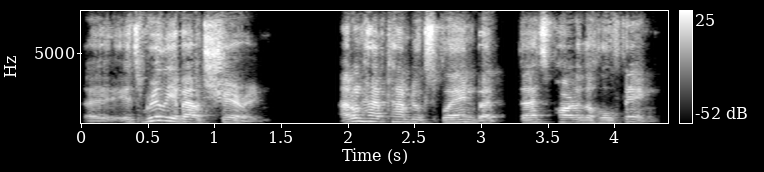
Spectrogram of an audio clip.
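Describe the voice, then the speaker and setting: A persuasive scheme recruiter played by an actor in a staged play reading. The voice sits at a middling pitch with a slightly husky edge, pressing insistently in clipped phrases while dodging plain words. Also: sing-song, quick pace, bright, forceful tone, exaggerated voice. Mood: insistent, earnest. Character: smooth-talking, pushy pyramid-scheme recruiter mentoring a junior coworker.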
